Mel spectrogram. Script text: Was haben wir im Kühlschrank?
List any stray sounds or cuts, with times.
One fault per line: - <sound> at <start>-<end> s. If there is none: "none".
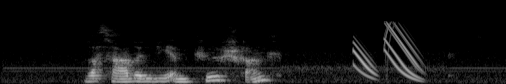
- chirp at 3.5-4.3 s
